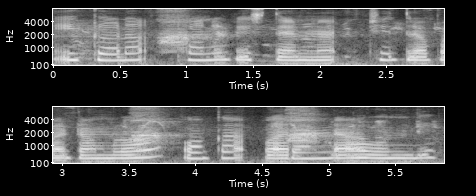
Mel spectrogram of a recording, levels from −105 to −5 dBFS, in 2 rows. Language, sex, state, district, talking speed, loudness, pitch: Telugu, female, Andhra Pradesh, Sri Satya Sai, 50 wpm, -17 LUFS, 170 Hz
